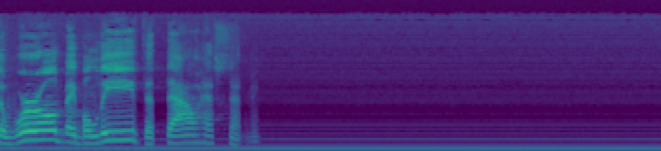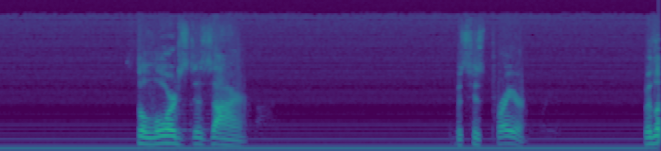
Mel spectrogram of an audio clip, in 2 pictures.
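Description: A man speaks to an audience through a microphone, with long pauses.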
